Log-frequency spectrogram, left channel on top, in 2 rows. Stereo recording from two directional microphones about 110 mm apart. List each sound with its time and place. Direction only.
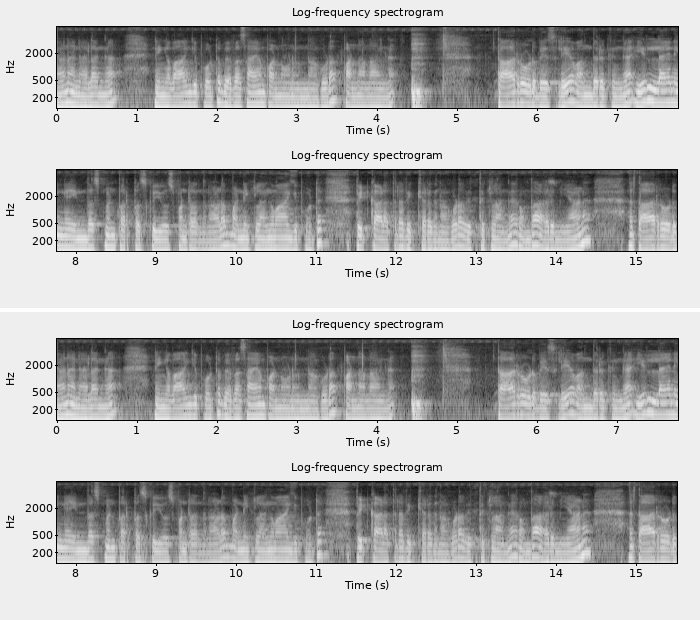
0.0 s speech: 15° left (ahead or behind)
4.1 s speech: 20° left (ahead or behind)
